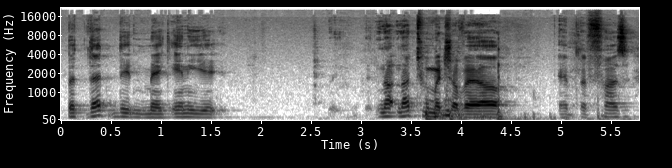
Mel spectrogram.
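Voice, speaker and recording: A man's voice: mid-range voice, slow pace, a little mellow. A man, a musician on a seminar panel, musing aloud in a conversational way.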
